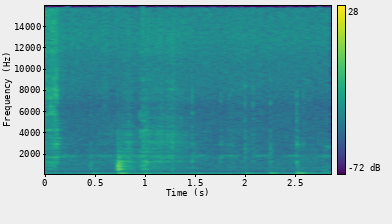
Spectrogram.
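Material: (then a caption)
Bamboo wood. A large round solid bamboo wood cutting board with a burned Celtic knot design lies flat on a table while fingertips and the side of a hand brush and rub across its flat surface, sweeping off burn residue, as the other hand holds a woodburning pen off the board. Soft, dry rubbing strokes swell and fade in a low, woody hum, with a few sharper brushing accents.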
